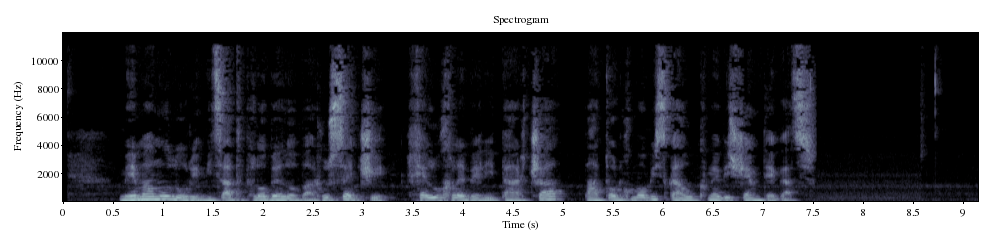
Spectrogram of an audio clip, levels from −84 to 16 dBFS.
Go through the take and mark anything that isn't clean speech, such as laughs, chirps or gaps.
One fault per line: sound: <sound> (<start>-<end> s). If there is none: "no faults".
no faults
